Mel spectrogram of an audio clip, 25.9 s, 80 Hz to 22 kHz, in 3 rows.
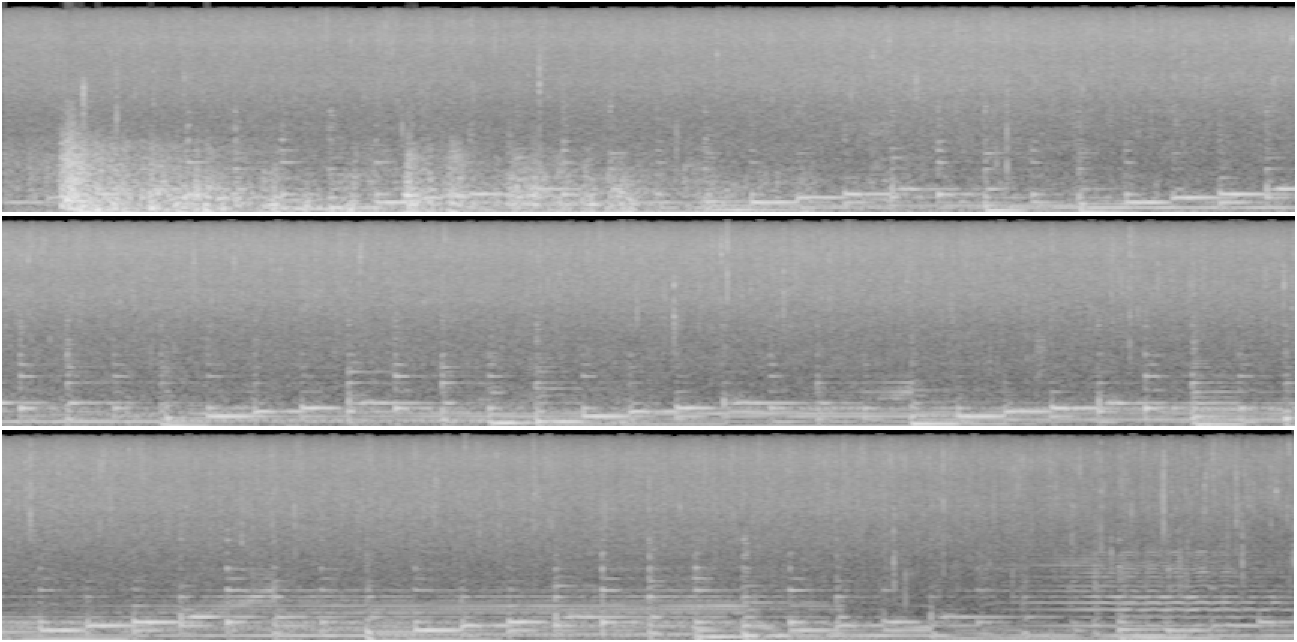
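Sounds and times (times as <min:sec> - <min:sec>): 
heavy rain: 0:00.0 - 0:25.8
thunder crack and deep rolling rumbles: 0:00.2 - 0:06.1.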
